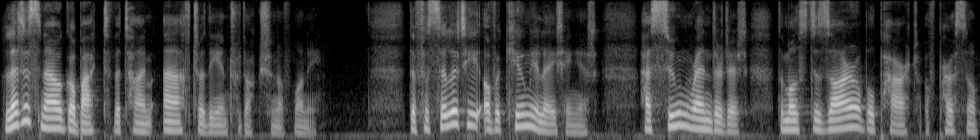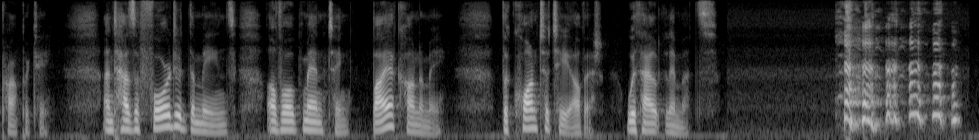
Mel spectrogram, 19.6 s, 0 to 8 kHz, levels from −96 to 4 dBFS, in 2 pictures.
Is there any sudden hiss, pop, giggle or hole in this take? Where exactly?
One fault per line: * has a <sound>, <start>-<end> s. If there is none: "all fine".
* has a laugh, 18.2-19.4 s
